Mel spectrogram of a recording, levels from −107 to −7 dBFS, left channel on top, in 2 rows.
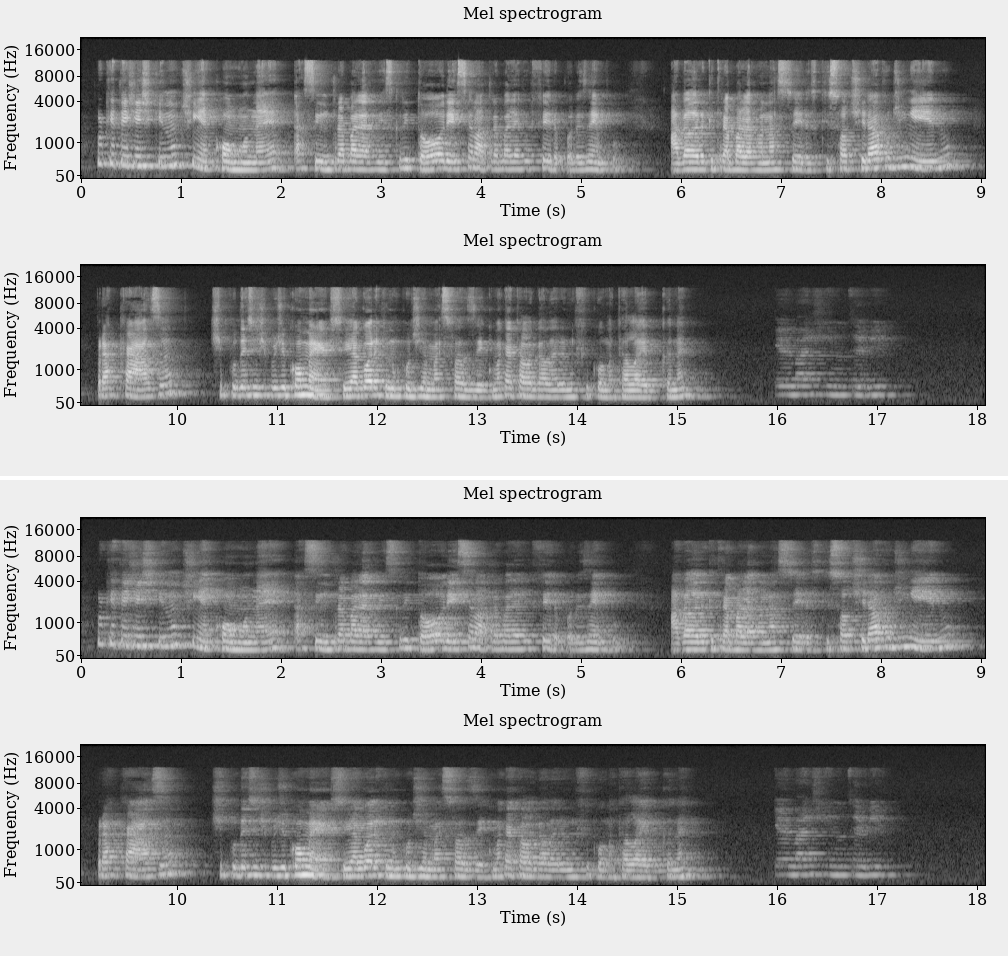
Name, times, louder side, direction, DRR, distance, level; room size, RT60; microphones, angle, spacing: voice 1, 0.2-5.4 5.9-8.7 9.2-10.0 10.4-15.2, left 4 dB, 80° left, 7 dB, 0.6 m, -28 dB
voice 2, 16.0-17.1, right 1 dB, 60° right, -3 dB, 1.6 m, -45 dB
6.9 x 3.5 x 4.4 m, 0.87 s
head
